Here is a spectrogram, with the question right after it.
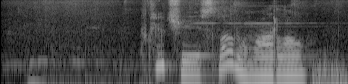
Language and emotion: Russian, neutral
